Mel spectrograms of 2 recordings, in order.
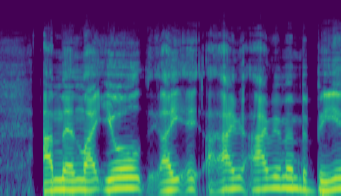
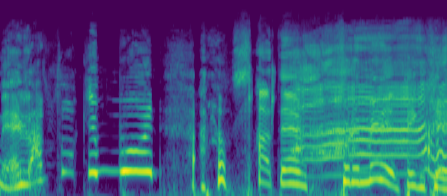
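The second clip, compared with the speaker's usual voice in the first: can barely get the words out for laughing. Real, not acted. Telling a friend the prank story while laughing. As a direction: voice cracking high with laughter. Retelling winning prank, cracking up.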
